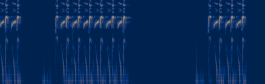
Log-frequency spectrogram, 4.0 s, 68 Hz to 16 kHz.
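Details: Málaga-style European goldfinch song for teaching young birds, 2022/2023: quick series of rising, bright slurred notes, six or seven in a row, repeated after brief pauses.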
